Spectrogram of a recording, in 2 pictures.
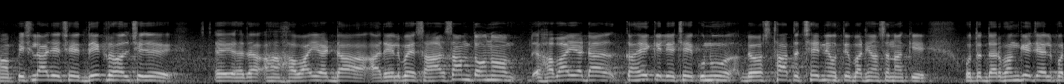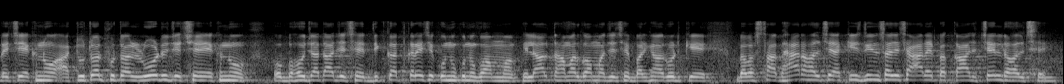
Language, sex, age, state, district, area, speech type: Maithili, male, 18-30, Bihar, Saharsa, urban, spontaneous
